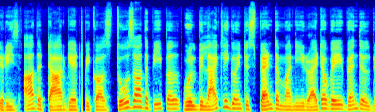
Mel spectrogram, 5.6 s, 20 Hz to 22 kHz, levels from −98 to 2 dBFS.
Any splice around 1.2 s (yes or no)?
yes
